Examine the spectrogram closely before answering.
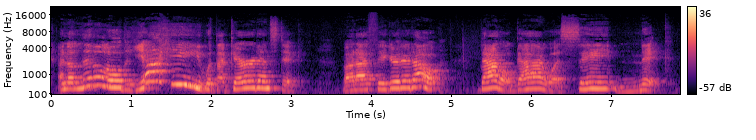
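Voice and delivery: rhythmic read-aloud storytelling; bouncy storybook reading; story narration. A narrator's reading. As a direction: read the rhyme to the class. Reads rhyming Christmas story aloud.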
